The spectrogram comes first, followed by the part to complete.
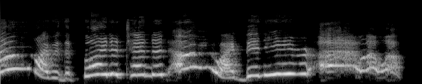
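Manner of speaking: very high, gushing, swooping, excited sing-song delight. Retelling a tandem jump on her birthday, the speaker imitates their excited mother. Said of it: "my mother is like".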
